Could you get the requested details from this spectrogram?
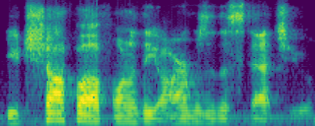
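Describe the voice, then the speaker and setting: Husky man running a tabletop game. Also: fairly low pitch, animated, a little fast, a bit bright. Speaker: game master. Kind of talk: casual narration of a tabletop game.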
